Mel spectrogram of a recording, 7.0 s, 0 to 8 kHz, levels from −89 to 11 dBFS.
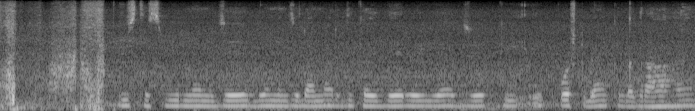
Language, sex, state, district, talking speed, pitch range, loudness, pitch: Hindi, male, Rajasthan, Bikaner, 140 wpm, 145-150 Hz, -22 LUFS, 145 Hz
